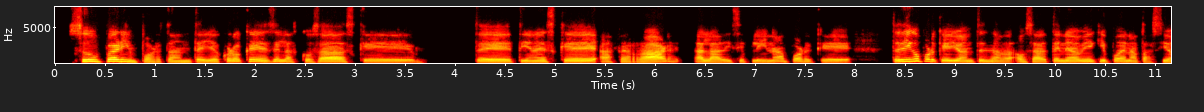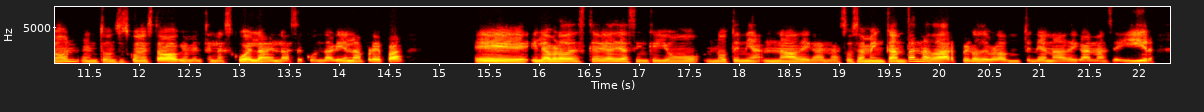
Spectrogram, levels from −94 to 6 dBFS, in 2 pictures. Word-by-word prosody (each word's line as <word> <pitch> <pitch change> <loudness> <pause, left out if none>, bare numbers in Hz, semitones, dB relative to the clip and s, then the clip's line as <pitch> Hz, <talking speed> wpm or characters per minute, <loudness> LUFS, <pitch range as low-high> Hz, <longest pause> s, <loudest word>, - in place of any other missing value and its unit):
Súper 265 +1 +7
importante, 190 -4 -2
yo 190 +1 -2
creo 235 +5 0
que 245 -1 +3
es 225 - -3
de 245 - 0
las 220 -5 -2
cosas, 210 +2 +1
que 180 -2 -4 0.6
te 190 -2 +1
tienes 205 0 -3
que 210 -1 +2
aferrar 200 +2 +1
a 195 - 0
la 185 -2 0
disciplina 190 +5 -5
porque, 190 -4 -3 0.4
te 240 - 0
digo, 280 +6 +5
porque 250 -7 +1
yo 210 - +3
antes, 210 +3 -2
nada 205 -5 -4
o 205 -1 -3
sea, 195 -1 -2
tenía 215 +1 0
mi 235 +1 +1
equipo 225 -1 -2
de 225 - 0
natación, 190 +5 -4
entonces 185 -3 -6
cuando 195 -2 -2
estaba, 185 +1 +4
obviamente, 185 0 -5
en - - -6
la 185 - -6
escuela, 200 +2 +2
en 205 - -3
la 175 -2 -5
secundaria, 180 +1 -5
en 200 - 0
la 195 -2 -1
prepa, 185 +6 +3 0.7
eh, 200 -3 +5
y 215 - -1
la 215 -1 +6
verdad 210 +1 +5
es 220 -2 -8
que 245 - -5
había 225 -2 +2
días 205 -1 0
en 215 -1 -5
que 200 -1 -6
yo 190 +1 -6
no 205 -2 -6
tenía 205 -1 -4
nada 190 -1 0
de 185 -1 -2
ganas, 170 0 -9
o - - -4
sea, 200 0 -1
me 205 - +1
encanta 205 +6 +2
nadar, 195 -7 +3
pero, 210 -2 -1
de 190 - 0
verdad 185 0 -1
no 200 +1 -9
tenía 220 +1 -5
nada 205 0 -2
de 200 -2 -5
ganas 180 +1 -4
de 180 -1 -7
ir, 200 +2 0
200 Hz, 200 wpm, -21 LUFS, 185-215 Hz, 0.7 s, Súper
